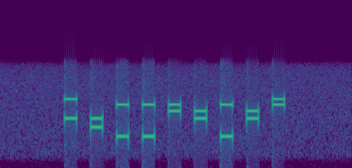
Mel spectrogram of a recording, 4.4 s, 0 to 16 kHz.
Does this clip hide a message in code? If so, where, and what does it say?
Yes: multi-frequency trunk signalling (R1, as on North American trunks) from 0.8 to 3.6 s, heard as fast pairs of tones, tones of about 150 ms. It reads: KP 3770676 ST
